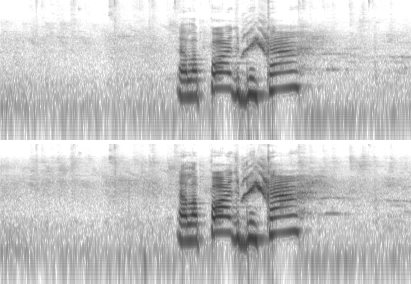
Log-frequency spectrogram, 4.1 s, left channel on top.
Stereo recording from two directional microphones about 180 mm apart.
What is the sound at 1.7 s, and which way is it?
Speech, 15° left (ahead or behind).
